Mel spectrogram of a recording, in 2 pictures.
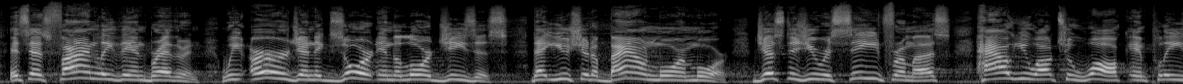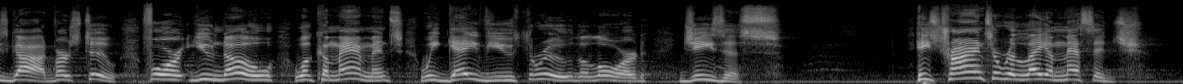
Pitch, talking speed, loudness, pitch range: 210 Hz, 135 wpm, -23 LUFS, 170-235 Hz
